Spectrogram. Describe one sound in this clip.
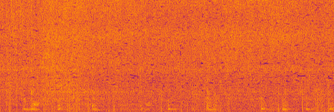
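A spatula scrapes and stirs in a pan.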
